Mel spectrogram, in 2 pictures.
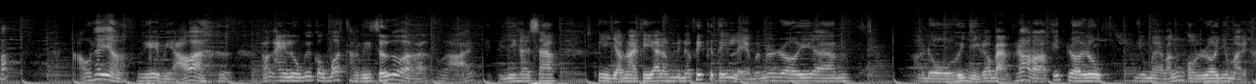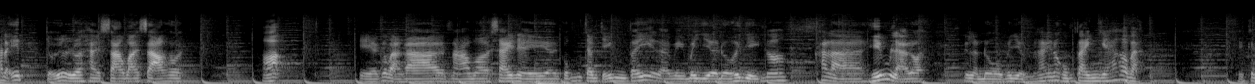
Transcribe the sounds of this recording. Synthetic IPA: ʔaː˧˩wt̪ʰe˨˦ɲəː˨˩˧ɣɛ˧˩mḭ˨ʔaː˧˩wʔaː˨˩ | və̰˧˥˩nʔa˧ŋlu˧ənkaː˨˦jkɔ˧nɓə˦˥t̚t̪ʰə˨˩nt̪i˧nsɨ˨˦əŋka˧˦ɓaː˨˩˨va̰ː˧˨˩jt̪ɨ̰˧˨ɲi˧nhaː˧jsaː˧w | t̪ʰi˨˩zɔ̰˧˨wnaː˨jt̪ʰi˨˩ʔaː˧nə˧mi˧nɗaː˧˥fi˦˥t̚kːt̪i˧˨˩lḛ˧˨maː˨˩nɔ˨˦zəː˧jəː˨˧ | ʔɗo˨˩əhḭ˨˧˦zi˨˩k̚zaː˧ɓa̰ː˧˨nza˦˥k̚laː˨˩ʔi˦˥t̚zəː˧jlu˧ən | ɲɨ˧ŋmaː˨˩və̰˧˥nkɔ˨˩nzəː˧jɲɨ˧ŋmaː˨˩xaː˦˥jlaː˨ʔi˦˥t̚t͡ɕṵ˧˩˦jlaː˨˩zəː˧jɦaː˧jsaː˧wɓaː˧saː˧wt̪ʰo˧j | ɗɔ˨˦ | t̪ʰi˨˩˨kaː˦˥k̚ɓa̰ː˧˨nʔlaː˨˩naː˨˩wməː˨˩saː˧jna˨˩jkʊ̰˧˥ŋ͡mt͡ɕa˧˩mt͡ɕḭ˧˥m˨˩t̪i˨˦t̪a̰ː˧˨jvi˨˩ɓə˧jzəː˨˩ɗo˨˩hi˧˦zi˨˩ək̚nɔ˨˦ | xaː˨˦˥laː˨˩ɦi˨˦əmla̰ː˧˨jzo˧j | n˧nlaː˨˩ɗo˨˩əɓə˧jzəː˨˩mi˨˩nt̪ʰə˦jnɔ˨˦kʊ̰˧˥ŋ͡mt̪a˧jŋzaː˨˦kaː˨˦˥ɓa̰ː˧˨nʰ | i˨˩kaː˦˥

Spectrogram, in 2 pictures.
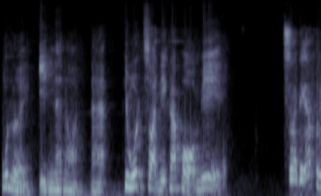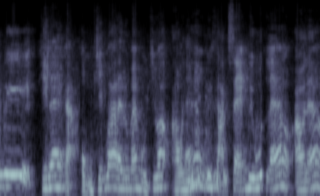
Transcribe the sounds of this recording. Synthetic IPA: uː˥˩t̪̚lɤː˧jʔi˧nːɛː˥˩nɔː˧nːa˦˧ha˦˥ | pʰiː˥˩wu˦˥t̪̚sa˨wa˨˩t̪̚diː˧kʰɾa˦˥pʰːo˩˦mpʰiː˥˩ | sa˧wa˨˩t̚diː˧kʰa˦˥kʰu˧npʰiː˧˩t̪ʰiː˥˩ɾɛː˥˩k̚ʔa̰˨˩pʰo˩˦mkʰi˦t̪̚waː˥˩ʔa˧jɾuː˦˥˩ma˦˥pʰo˩˦mkʰi˦˥t̪̚waː˥˩ʔa˧wlɛː˦˥˩wpiː˧˩sa˨˩k̚sɛː˨˩˦ŋpʰiː˦˧wu˦˥t̪̚lɛː˦˥˩wʔa˧wlɛː˦˥w

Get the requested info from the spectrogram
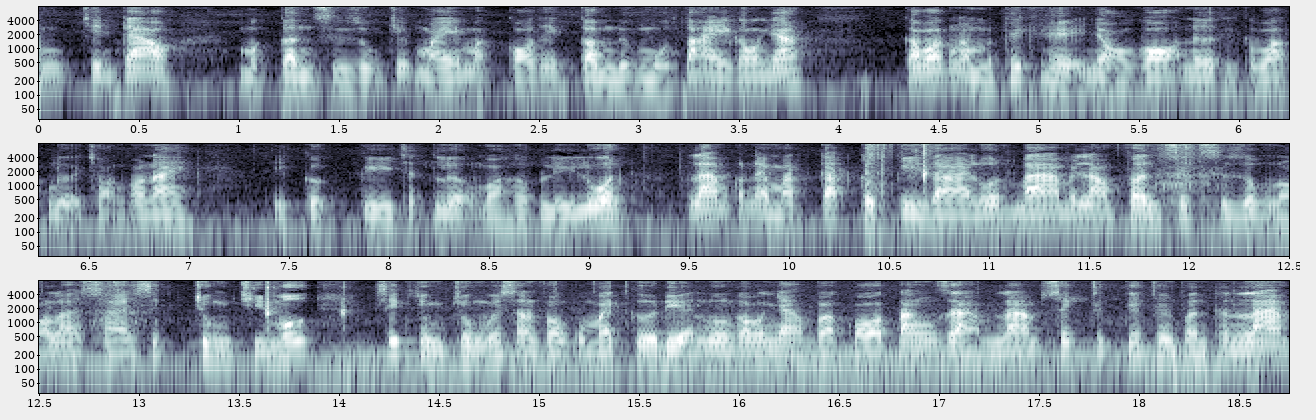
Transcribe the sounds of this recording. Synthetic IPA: t͡ɕe˧nkaː˧wma˨˩kə˨˩nsɨ˧˩zʊ̰˧˨ŋ͡mt͡ɕɨ˦˥ək̚ma˨˦jmaː˨˩kɔ˨˦t̪ʰe˧˩kə˨˩mɗɨ˨˩ək̚mo˨˩t̪a˧jka˧˦˥ɓa˧˩ɲaː˦kaː˦˥k̚ɓaː˦˥k̚naː˨˩m̚˨˩t̪ʰï˦˥k̚hḛ˧˨ɲɔ˧˩ɣɔ̰˧˨nnɨ̰˧˨˦t̪i˨˩kaː˦˧˩ɓaː˦˥k̚lɨ̰˧ət͡ɕɔ̰˧˨nkɔ˧nʔa˨˩jt̪ʰi˨˩kɨ˨˩kːi˨˩t͡ɕə˦˥t̚lɨ̰˧˨əŋvaː˨˩ɦəː˨˩p̚li˨˦lu˧ənlaː˧mkɔ˧nːa˨˩jma˨˩t̚ka˦˥t̚kɨ˨˩kːi˨˩zaː˨˩jlu˧ənɓaː˧mɨ˧əjla˧mfə˨˩nsï˦˥k̚sɨ˧˩zʊ̰˧˨ŋ͡mnɔ˨˦laː˨˩saː˨˩jsï˦˥k̚t͡ɕʊ˧ŋ͡mt͡ɕi˨˦nmo˦˥t̚sï˦˥k̚t͡ɕʊ˧ŋ͡mt͡ɕʊ˧ŋ͡mvəː˨˦jsaː˧˩nfə˧˩mku˧˩əma˨˦jkɨ˧əɗḭ˧˨ənlu˧ənkaː˦˥ɓa˧˥ɲaː˦˥vaː˨˩kɔ˨˦t̪a˧ŋzaː˧˩mlaː˧msi˦˥k̚t͡ɕɨ˨˩k̚t̪i˦˥əp̚t͡ɕe˧nfə˨˩nt̪ʰə˧nlaː˧m

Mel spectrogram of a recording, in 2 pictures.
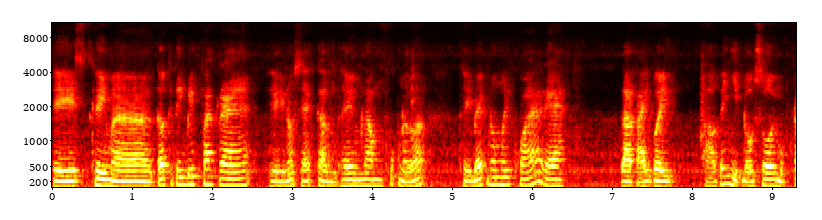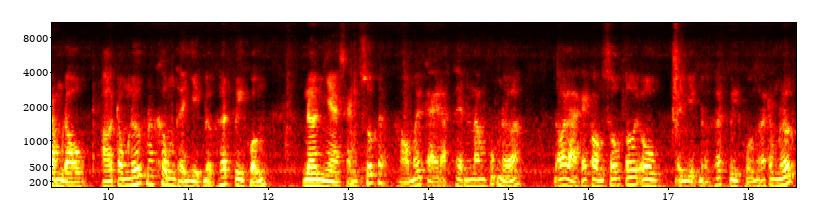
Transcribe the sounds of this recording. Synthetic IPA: t̪ʰi˨˩xi˧maː˨˩kɔ˨˦kaː˨˦t̪i˨˦əɓi˦˥ət̚faː˦˥t̚zaː˧˦t̪ʰi˨˩nɔ˨˦sɛ̰˧˥kə˨˩nt̪ʰe˧mna˧mfʊ˦˥k͡p̚nɨ̰˧˥ə | t̪ʰi˨˩ɓɛ˦˥p̚nɔ˨˦məː˨˦jxwaː˨˦zaː˧ | laː˨˩t̪a̰ː˧˨jvi˨˩ | ʔəː˧˩kaː˨˦jɲi˨˩ət̚ɗo̰˧˨so˧jmo˨˩t̚t͡ɕa˧mɗo̰˧˨ʔəː˧˩t͡ɕɔ˧wŋ͡mnɨ˦˥ək̚nɔ˨˦xə˧wŋ͡mt̪ʰe˧˩zi˨˩ət̚ɗɨ˨˩ək̚he˦˥t̚vi˧xwə˧˩n | ne˧nɲaː˨˩saː˧˩nswə˦˥t̚ʔaː˧˦hɔ̰˧˨məː˨˦jkaː˨˩jɗa̰˨˩p̚t̪ʰe˧mna˧mfu˦˥t̚nɨ̰˧˥ə | ɗɔ˨˦laː˨˩kaː˨˦jkɔ˧nso˨˦t̪o˨˦jʔu˧ɗe˧˩zi˨˩ət̚ɗɨ˨˩ək̚he˦˥t̚vi˧xwə̰˧˩nʔəː˧˩t͡ɕɔ˧wŋ͡mnɨ˦˥ək̚

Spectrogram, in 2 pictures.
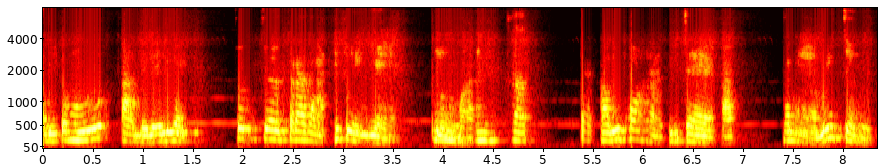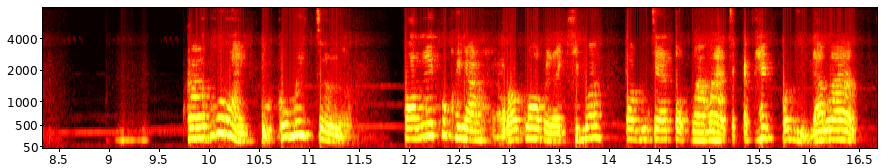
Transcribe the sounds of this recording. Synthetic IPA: ɔ˧niː˦˥kɔː˥˩mu˦˥t̪̚kaː˧npa˧la˥˩lɯ˥˩əj | t͡ɕo˧nt͡ɕɤː˧kɾa˧daː˨˩t̪ʰːiː˥˩ke˧jɛː˨˩ | lu˧˥˩ŋwa˧k̚ʰ | t̪ɛː˨˩k̪ʰaː˧wniː˦˥pʰɔː˧ɦaː˩˦ki˧nt͡ɕɛː˧a˧˩kʰa˦˥p̚ | ka˧nɦa̰ː˩˦ma˥˩jt͡ɕɤː˧ | pʰɾɔ˦˥wt̪ʰa˥˩wɾa˨˩jpi˨˩kɔː˥˩ma˥˩jt͡ɕɤː˧ | t̪ɔː˧nːaː˥˩kɔː˥˩pʰa˧jaː˧mɦaː˩˦ɾɔː˥˩p̚lɔː˥˩k̚ːa˧jna˦˥kʰi˦˥t̪̚waː˥˩t̪ɔː˧nki˧nt͡ɕɛː˧t̪o˨˩k̚maː˧ma˧ʔaː˨˩t̚t͡ɕa˨˩kːa˧t̪ʰɛː˥˩k̚ʰu˩˦˩ji˨˩˦ndaː˥˩nlaː˥˩ŋ

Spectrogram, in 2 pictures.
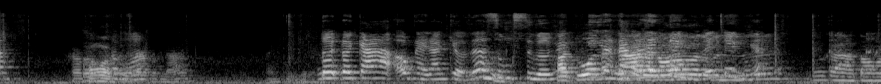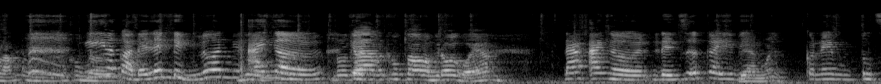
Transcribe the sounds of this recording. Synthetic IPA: ə˧wŋ͡mə˧˨˦ | ɗo˧jɗo˧jkaː˧ʔə˧wŋ͡mna˨˩jɗaː˧ŋki˧˩əwzə˦˥t̚laː˨˩sʊ˧ŋ͡msɨ˨˦əŋa˨˧˩t̚lu˧ə˧əna˨˦ɗaː˧le˧i˨˩ŋ˧le˧ɗï˨˩˨ŋː˧˨˦ | ne˨˧˦kaː˧t̪ɔ˧la˨˦m˨˩˧xə˧ŋ͡mŋḭ˧˥laː˨˩kɔ˧˩ɗə˨˦jle˧nɗï˨˩ŋ̟lṵ˧ənɲɨ˧ʔa˧jŋːəː˨˩˧i˧˩˧və̰˧˦nxə˧wŋ͡mt̪a˧wlaː˨˩mɨ˨˦ɗo˧jku˧˩əʔɛ˧m | ɗaː˧ŋʔa˧jŋ̟ŋəː˨˩ɗe˨˦nzɨ̰˧˥əkə˧jvi˨˧˨ | kɔ˨˩nʔɛ˧mt̪u˨˩t̚

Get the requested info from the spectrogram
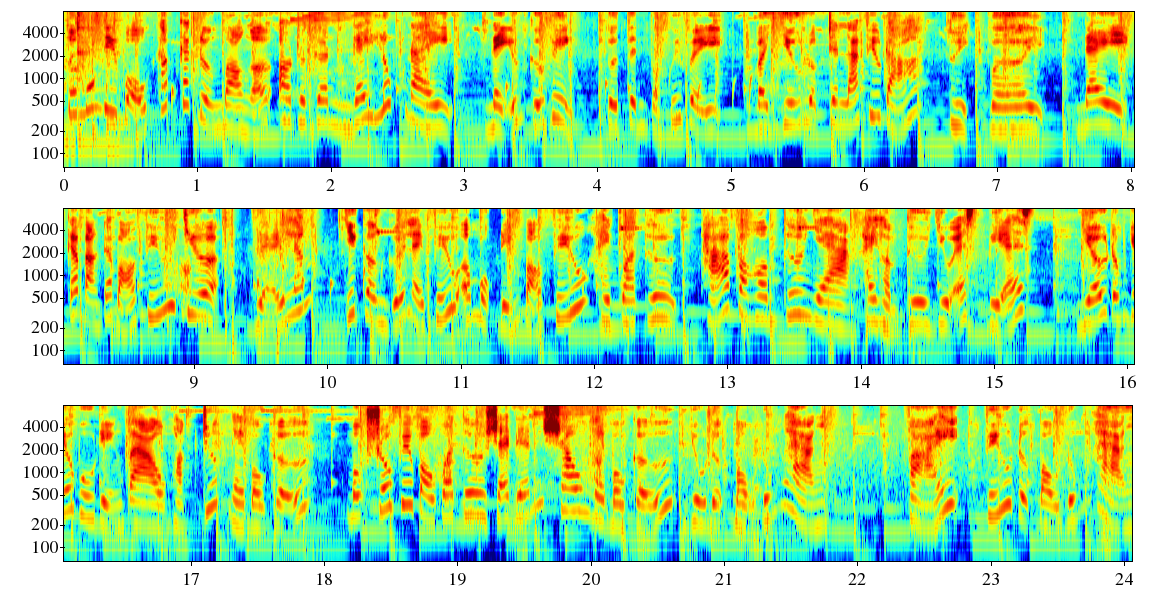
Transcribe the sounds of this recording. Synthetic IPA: t̪o˧jmu˨˦nɗi˧ɓo̰˧˨xa˦˥p̚kaː˦˥k̚ɗɨ˨˩əŋɓɔ˨˩nʔəː˧˩ʔɔ˧zə˧ɣə˧nŋa˧jlʊ˦˥k͡p̚na˨˩j | na˨˩jʔɨ˨˦əŋkɨ̰˧˥vi˧ənt̪o˧jt̪i˧nvaː˨˩wkwi˨˦vḭ˧˨ | vaː˨˩zɨ̰˧˨lwə˨˩t̚t͡ɕe˧nlaː˨˦fi˨˦wɗɔ˨˦t̪wi˨˩ət̚vəː˨˩jna˧jkaː˦˥k̚ɓa̰ː˧˨nɗaː˧˥ɓɔ˧˩fi˨˦əwt͡ɕɨ˧əzḛ˧˩˨la˨˦mt͡ɕḭ˧˥kə˨˩nɣɨ̰˧˩əjla̰ː˧˨jfi˨˦wʔəː˧˩mo˨˩t̚ɗi˧˩ənɓɔ˧˩fi˨˦əwha˧jkwaː˧t̪ʰɨ˧t̪ʰaː˧˨˦vaː˨˩wɦə˧˩mt̪ʰɨ˧ɲaː˨˩ha˧jɦəː˨˩mt̪ʰɨ˧zwʔɛ˦˥sɓi˧ʔɛ˦˥s | ɲəː˨˦ɗə˨˦wŋ͡mzə˨˦wɓu˧ɗḭ˧˨ənvaː˨˩whwa˨˩k̚t͡ɕɨ˦˥ək̚ŋa˨˩jɓə̰˨wkɨ̰˧˥ | mo˨˩t̚so˨˦fi˨˦wɓə̰˨wkwaː˧t̪ʰɨ˧sɛ̰˧˥ɗe˨˦nsa˧wŋa˨˩jɓə̰˨˩wkɨ̰˧˥zu˨˩ɗɨ˨˩ək̚ɓə̰˨˧˨wɗʊ˨˦ŋ͡mha̰ː˧˨ŋ | faː˧˩j | fi˨˦əwɗɨ˨˩ək̚ɓə̰˧˨wɗʊ˨˦ŋ͡mha̰ː˧˨ŋ

